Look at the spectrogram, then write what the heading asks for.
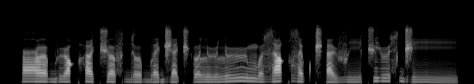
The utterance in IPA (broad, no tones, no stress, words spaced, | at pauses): ʕœbʉː qʰit͡ʃœf dɵ bɛd͡ʒæt͡ʃʼɵlʉ lʉːmɵ zæqzep t͡ʃʼæy̯viːt͡ʃjʉːs d͡ʒiː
